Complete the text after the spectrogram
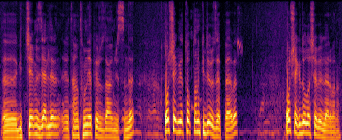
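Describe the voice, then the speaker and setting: Fast-talking mellow young man. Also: mid-range voice, lively intonation. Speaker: camping group founder and organizer. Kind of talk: casual interview to camera. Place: outdoors at a campsite.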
